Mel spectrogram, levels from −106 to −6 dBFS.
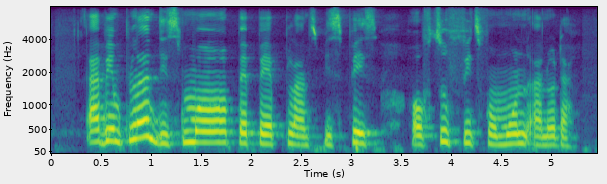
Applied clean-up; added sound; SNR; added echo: none; none; none; none.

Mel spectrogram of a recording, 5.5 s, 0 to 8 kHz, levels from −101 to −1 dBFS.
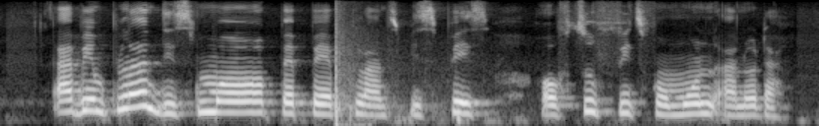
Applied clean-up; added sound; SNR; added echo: none; Fireworks; 18 dB; none.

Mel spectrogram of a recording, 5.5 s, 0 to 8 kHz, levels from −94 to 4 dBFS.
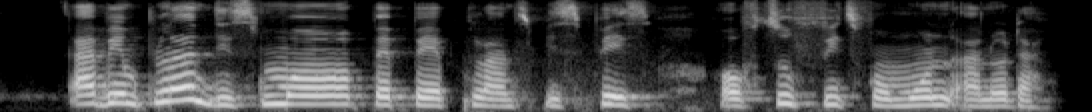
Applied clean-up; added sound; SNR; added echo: neural mask model Resemble Enhance denoiser.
